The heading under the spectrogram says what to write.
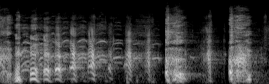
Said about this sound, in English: Dude, what would be freakier than a cat with a human cough?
